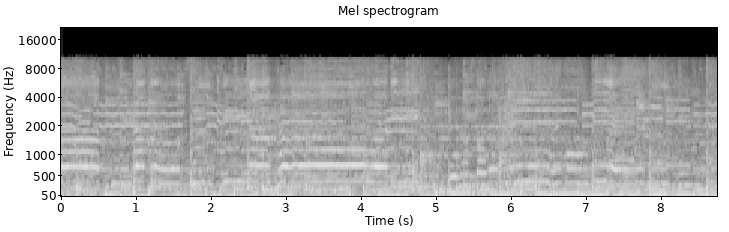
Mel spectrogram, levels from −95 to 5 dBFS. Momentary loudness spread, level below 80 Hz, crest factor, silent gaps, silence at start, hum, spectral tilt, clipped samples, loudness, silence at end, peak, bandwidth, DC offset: 3 LU; -16 dBFS; 8 dB; none; 0 s; none; -3.5 dB/octave; 0.3%; -8 LUFS; 0 s; 0 dBFS; 11 kHz; under 0.1%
